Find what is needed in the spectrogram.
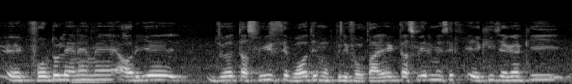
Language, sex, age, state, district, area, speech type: Urdu, male, 18-30, Uttar Pradesh, Azamgarh, rural, spontaneous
